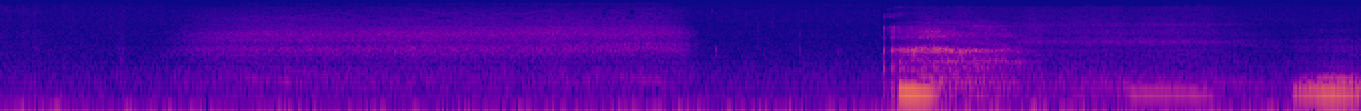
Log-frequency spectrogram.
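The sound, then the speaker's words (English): A long, deep sniffing inhale of a pair of worn panties lasting a few seconds, breathy and hissy, followed by a pause and then louder, rougher breathing sounds. “Take a whiff with me. A nice, deep sniff of my musky, sweaty, stinky panties.”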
